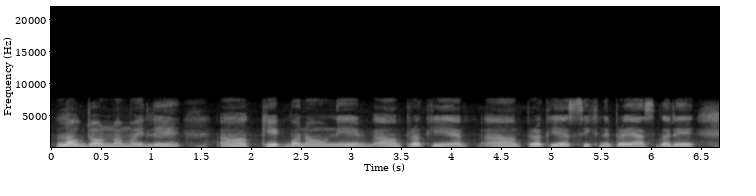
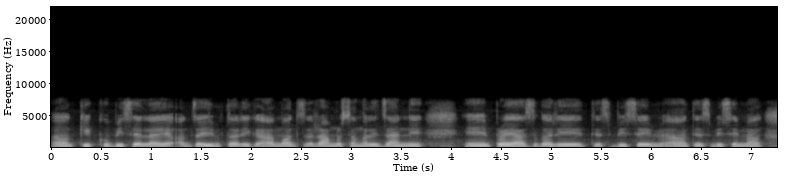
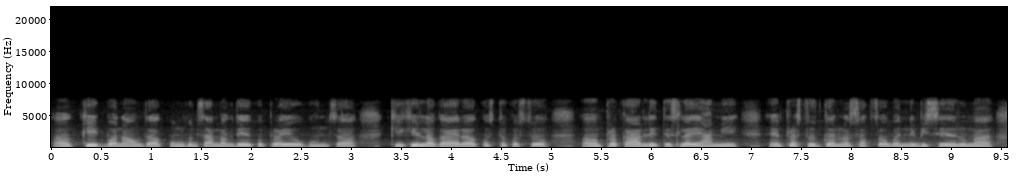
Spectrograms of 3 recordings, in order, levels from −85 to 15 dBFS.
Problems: background sounds at intervals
